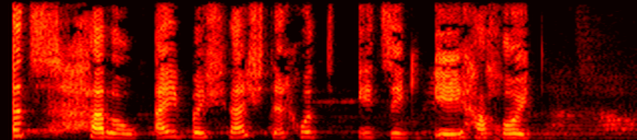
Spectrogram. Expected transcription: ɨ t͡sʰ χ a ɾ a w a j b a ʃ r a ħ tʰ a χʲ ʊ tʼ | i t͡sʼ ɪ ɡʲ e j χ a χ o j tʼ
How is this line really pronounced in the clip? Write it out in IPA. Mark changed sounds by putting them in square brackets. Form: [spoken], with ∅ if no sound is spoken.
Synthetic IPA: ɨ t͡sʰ [ħ] a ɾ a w a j b a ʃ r a [ʃ] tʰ a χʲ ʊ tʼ | i t͡sʼ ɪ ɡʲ e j [ħ] a χ o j tʼ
